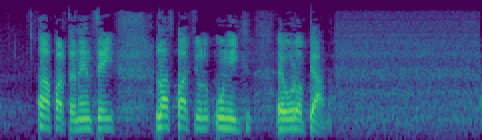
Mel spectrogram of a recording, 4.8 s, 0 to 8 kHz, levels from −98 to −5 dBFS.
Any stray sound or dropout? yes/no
no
